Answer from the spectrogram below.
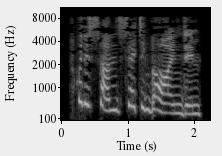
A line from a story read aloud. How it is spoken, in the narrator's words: the shrieking lady continued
